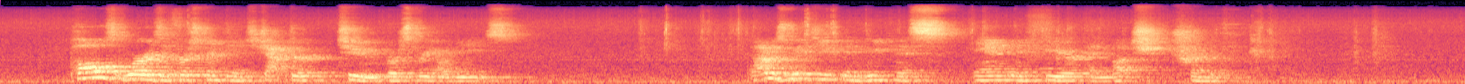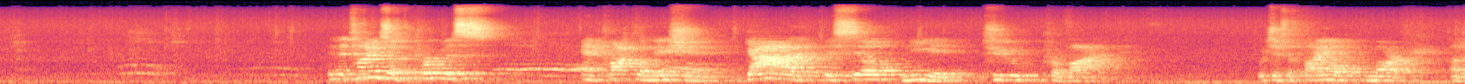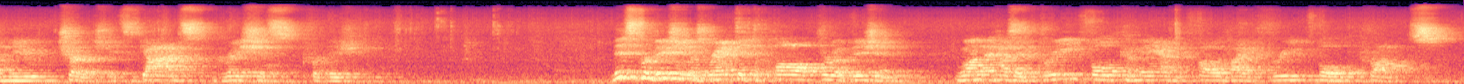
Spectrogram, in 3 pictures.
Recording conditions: poor sound quality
